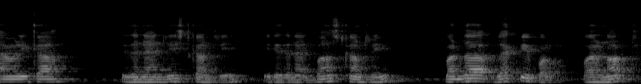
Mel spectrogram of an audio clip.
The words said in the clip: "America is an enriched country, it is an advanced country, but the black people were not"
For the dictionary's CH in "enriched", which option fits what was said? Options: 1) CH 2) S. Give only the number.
2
